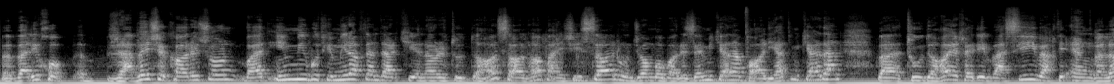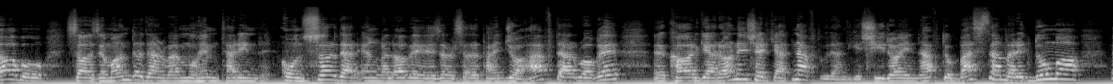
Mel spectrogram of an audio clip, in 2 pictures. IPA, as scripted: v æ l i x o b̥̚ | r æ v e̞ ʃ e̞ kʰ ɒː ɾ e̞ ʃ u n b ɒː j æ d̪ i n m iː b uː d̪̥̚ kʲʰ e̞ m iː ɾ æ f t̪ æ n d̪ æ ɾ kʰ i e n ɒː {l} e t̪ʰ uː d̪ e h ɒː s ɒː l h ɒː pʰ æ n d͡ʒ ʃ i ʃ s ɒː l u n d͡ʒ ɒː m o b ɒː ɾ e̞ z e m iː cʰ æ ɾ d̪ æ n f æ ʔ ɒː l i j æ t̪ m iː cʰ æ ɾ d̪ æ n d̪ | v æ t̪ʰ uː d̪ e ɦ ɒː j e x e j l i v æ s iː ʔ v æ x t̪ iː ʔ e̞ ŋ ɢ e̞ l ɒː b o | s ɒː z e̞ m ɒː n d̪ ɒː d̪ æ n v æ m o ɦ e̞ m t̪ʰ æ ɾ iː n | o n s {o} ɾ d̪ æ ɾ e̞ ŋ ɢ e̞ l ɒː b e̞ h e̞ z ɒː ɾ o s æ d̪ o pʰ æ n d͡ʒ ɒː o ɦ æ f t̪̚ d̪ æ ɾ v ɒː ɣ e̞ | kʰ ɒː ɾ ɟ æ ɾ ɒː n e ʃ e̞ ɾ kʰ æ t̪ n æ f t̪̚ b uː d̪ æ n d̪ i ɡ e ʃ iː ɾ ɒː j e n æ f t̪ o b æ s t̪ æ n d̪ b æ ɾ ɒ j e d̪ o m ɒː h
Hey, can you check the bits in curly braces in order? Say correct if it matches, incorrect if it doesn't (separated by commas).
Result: incorrect, correct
